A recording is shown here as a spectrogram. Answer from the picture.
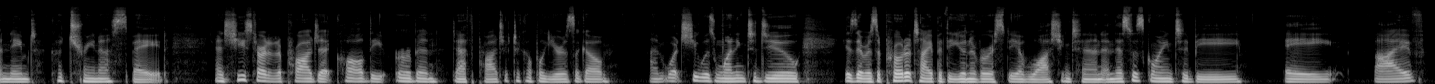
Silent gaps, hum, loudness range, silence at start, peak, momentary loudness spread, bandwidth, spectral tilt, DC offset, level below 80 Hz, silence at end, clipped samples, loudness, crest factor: none; none; 4 LU; 0 s; -4 dBFS; 8 LU; 15.5 kHz; -6 dB/octave; under 0.1%; -60 dBFS; 0.15 s; under 0.1%; -22 LUFS; 18 dB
